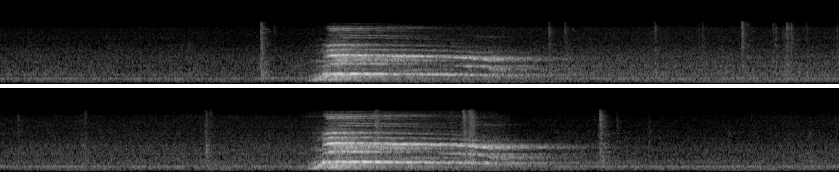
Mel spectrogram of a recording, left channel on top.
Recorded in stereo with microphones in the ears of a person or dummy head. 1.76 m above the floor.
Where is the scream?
60° right (ahead or behind), 5.5 m.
